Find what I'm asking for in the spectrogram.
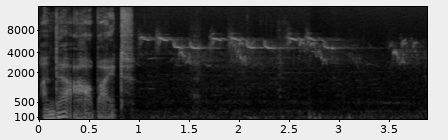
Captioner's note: birds chirping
